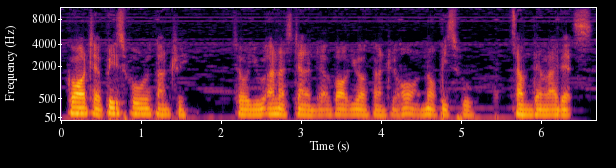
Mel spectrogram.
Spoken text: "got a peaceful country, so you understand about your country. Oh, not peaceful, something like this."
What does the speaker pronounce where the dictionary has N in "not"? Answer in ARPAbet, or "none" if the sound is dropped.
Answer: N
